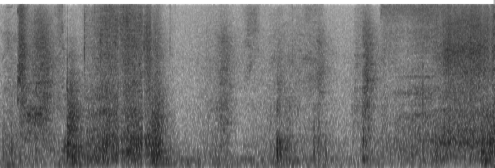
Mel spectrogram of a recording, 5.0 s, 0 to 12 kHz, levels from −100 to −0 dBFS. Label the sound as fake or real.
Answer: real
